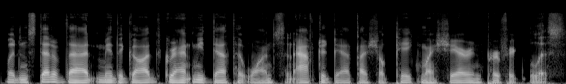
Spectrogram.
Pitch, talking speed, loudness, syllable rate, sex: 90 Hz, 245 wpm, -22 LUFS, 5.0 syllables/s, male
